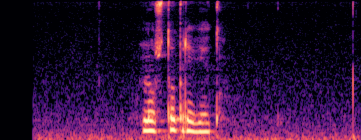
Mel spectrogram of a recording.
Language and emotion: Russian, neutral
